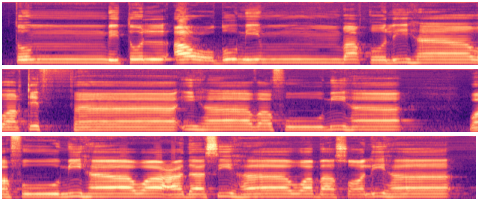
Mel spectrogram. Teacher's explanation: ناظرین، نون ساکن کے بعد با آئی، با نے اس کو چھوٹی میم سے اقلاب کر دیا اس کا، اس کے بعد قاف پہ قلقلہ، ہا کا جو مخرج ہے وہ اقصی حلق ہے، اس کے بعد الف مدہ ہے، پھر یہ مد منفصل آ گئی، پھر یہ الف مدہ، یہ واو مدہ، یہ الف مدہ، پھر الف مدہ، پھر صاد حروف مستعلیہ میں سے، اور یہ الف مدہ۔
